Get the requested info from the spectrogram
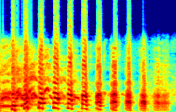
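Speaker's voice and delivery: high, long cackling laugh; laughing at own joke. Real, not acted. Host after his own punchline, high cackle. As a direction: let out a run of high laughter.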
